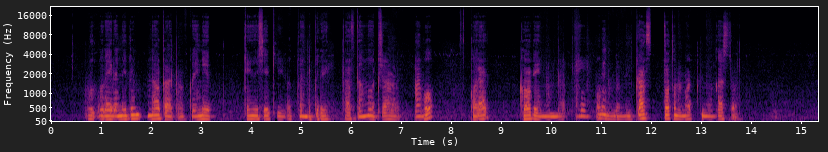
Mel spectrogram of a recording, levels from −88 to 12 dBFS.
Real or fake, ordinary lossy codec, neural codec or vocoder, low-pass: fake; none; codec, 44.1 kHz, 1.7 kbps, Pupu-Codec; none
